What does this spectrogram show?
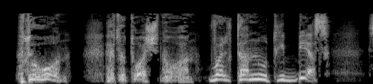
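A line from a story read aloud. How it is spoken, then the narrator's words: Hoarse whisper in ear. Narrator (Russian): сипел на ухо престарелому седоволосому бормену парень с косым белым шрамом на щеке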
